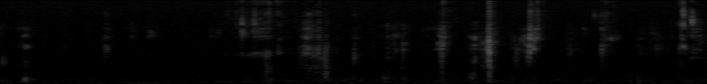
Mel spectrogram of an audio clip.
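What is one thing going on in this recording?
A young man chews crunchy food close by.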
